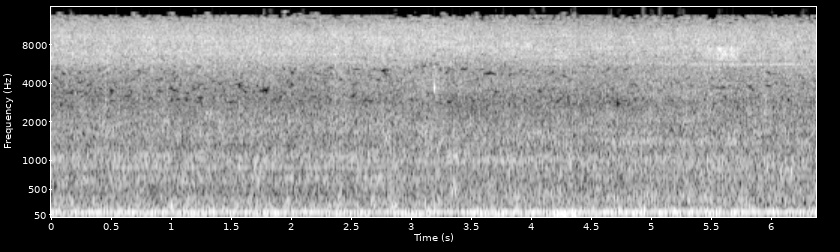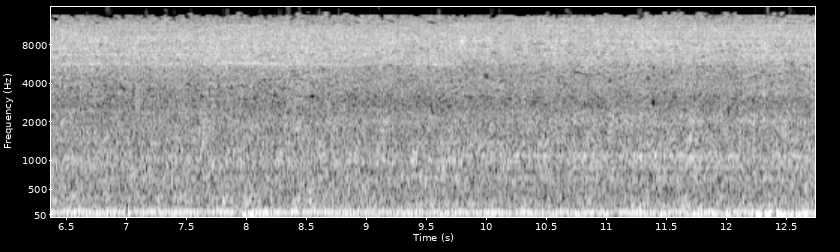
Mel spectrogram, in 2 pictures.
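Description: A Volvo B20A four-cylinder engine with a Weber 32/36 DGV carburettor, heard from inside the car's cabin while cruising at a steady speed. There is a low, even engine drone mixed with road and wind noise.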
